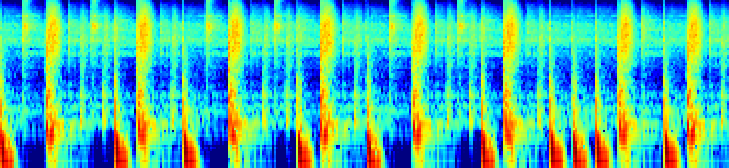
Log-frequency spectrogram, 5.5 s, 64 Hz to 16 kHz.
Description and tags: dnb beat 1 175
Typical drum'n'bass loop with punchy kick & snare.
2step, bass, beat, break, dance, dnb, drum, jungle, loop, processed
